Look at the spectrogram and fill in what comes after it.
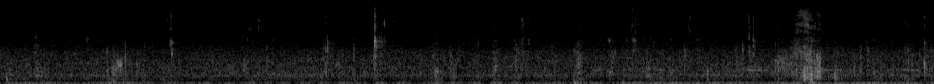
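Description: Close-miked mouth sounds of a person eating rice by hand: soft, wet chewing and lip smacks with small clicks, and a louder smacking bite about eight seconds in.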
